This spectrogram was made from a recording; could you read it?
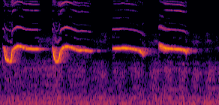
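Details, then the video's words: Drawn-out whistled notes from a nightingale, four in total, some opening with a quick downward swoop before levelling off, spaced roughly a second apart. "Best Video Nightingale Song , Sound Image Nightingale"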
